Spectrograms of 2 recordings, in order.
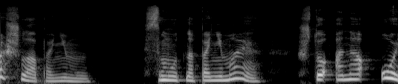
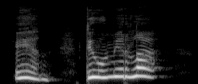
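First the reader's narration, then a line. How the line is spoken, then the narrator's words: Exclaiming. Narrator (Russian): воскликнула Диана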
